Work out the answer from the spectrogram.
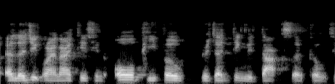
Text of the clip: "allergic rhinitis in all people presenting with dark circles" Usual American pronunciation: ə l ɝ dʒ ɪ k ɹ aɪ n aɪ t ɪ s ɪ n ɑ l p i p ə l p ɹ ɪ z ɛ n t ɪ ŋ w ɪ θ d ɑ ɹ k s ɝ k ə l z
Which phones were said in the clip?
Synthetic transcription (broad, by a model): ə l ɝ dʒ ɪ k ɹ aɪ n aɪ t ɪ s ɪ n ɑ l p i p ə l p ɹ ɪ z ɛ n t ɪ ŋ w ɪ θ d ɑ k s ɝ k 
